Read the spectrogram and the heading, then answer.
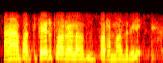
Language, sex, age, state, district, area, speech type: Tamil, female, 60+, Tamil Nadu, Nilgiris, rural, conversation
